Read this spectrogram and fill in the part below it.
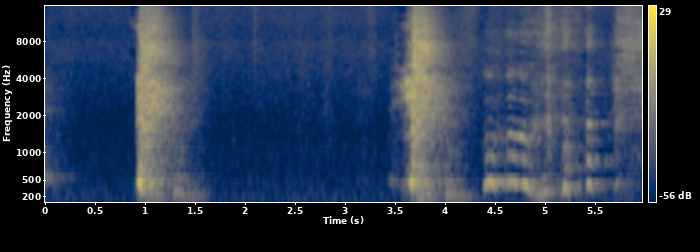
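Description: Two sharp sneezes a few seconds apart, close and loud, followed by a brief burst of voiced sounds in an otherwise quiet room.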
